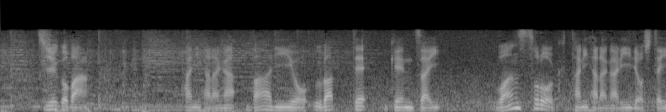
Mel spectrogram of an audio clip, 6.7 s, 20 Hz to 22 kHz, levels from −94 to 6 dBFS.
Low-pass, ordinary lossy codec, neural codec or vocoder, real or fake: 7.2 kHz; none; none; real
